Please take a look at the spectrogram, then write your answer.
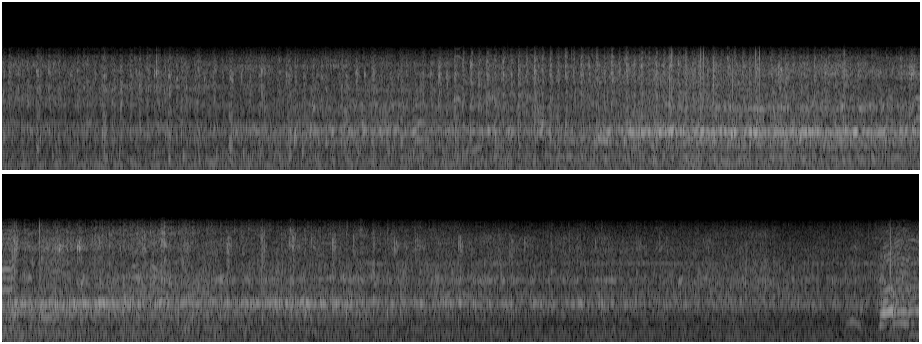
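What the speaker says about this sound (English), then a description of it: "the two engines crossing" Two steam engines run at a steam rally in a show arena at South Cerney, Gloucestershire, with a steady, continuous mechanical chugging and hum throughout, while a commentator talks over it.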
